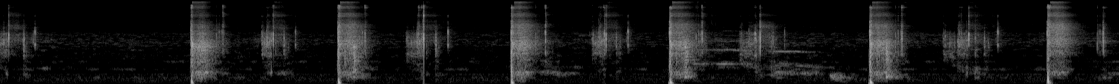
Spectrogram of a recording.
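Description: An XYL ZP5 gel blaster toy gun test-fires roughly eight sharp, loud cracks at a steady pace about one second apart, each shot followed by fainter mechanical clicks and rattles as the blaster cycles.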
